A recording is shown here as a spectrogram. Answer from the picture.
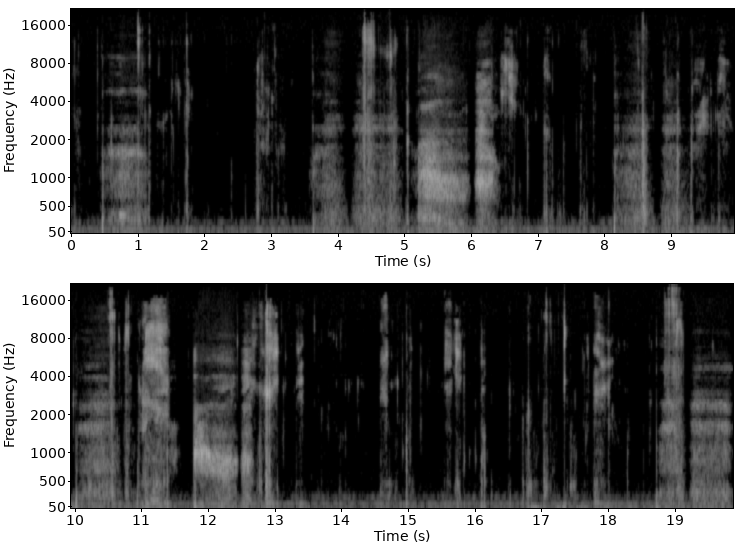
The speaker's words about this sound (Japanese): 吐息混じりの耳なめ、やばい。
